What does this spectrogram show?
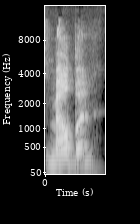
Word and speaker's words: Melbourne: Canberra in Melbourne Melbourne they don't pronounced their R's Melbourne and then we're doing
